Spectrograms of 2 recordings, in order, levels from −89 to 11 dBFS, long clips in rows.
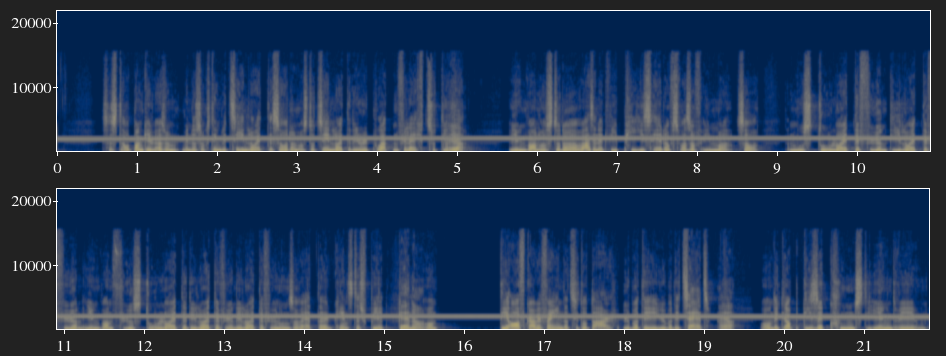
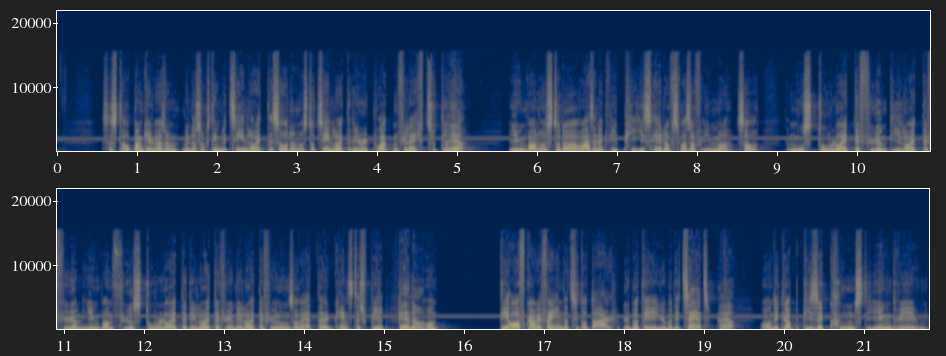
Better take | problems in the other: second | high-pitched whine; loud; throughout; 2 kHz, 6 dB below the speech; faint in the second

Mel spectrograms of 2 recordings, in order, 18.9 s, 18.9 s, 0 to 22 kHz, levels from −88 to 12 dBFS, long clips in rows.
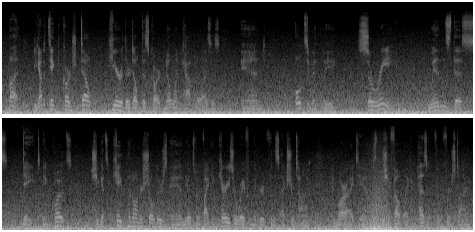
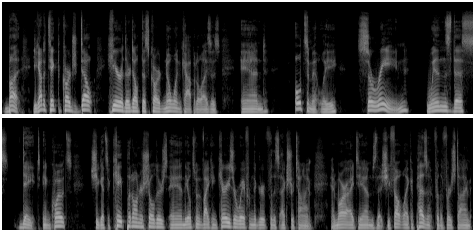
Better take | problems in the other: second | wind noise on the microphone; heavy; 5 dB below the speech

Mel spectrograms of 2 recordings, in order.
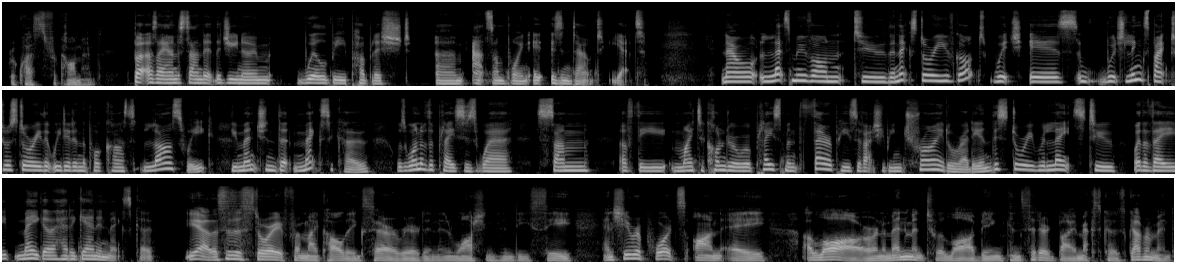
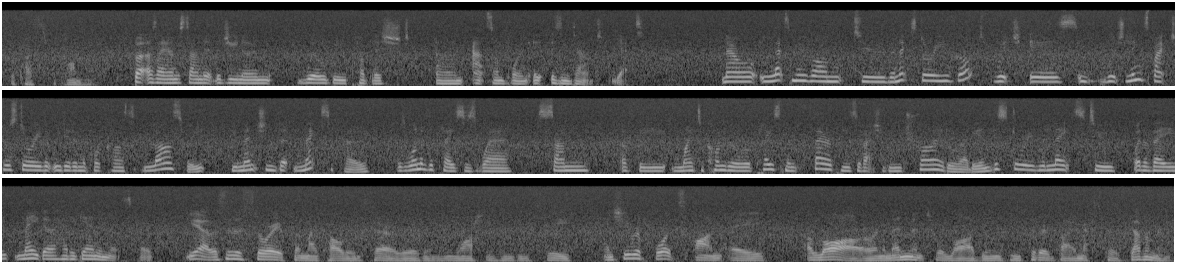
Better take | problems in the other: first | hiss; loud; throughout; 3 dB below the speech

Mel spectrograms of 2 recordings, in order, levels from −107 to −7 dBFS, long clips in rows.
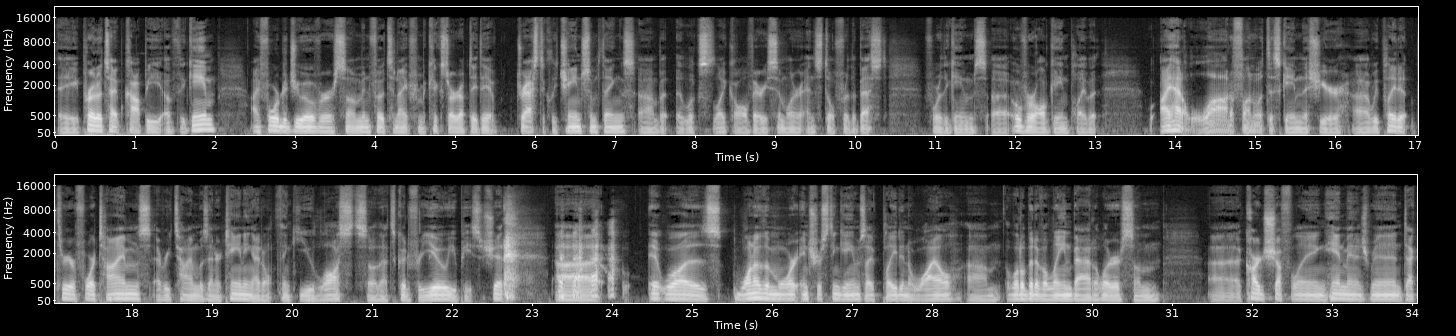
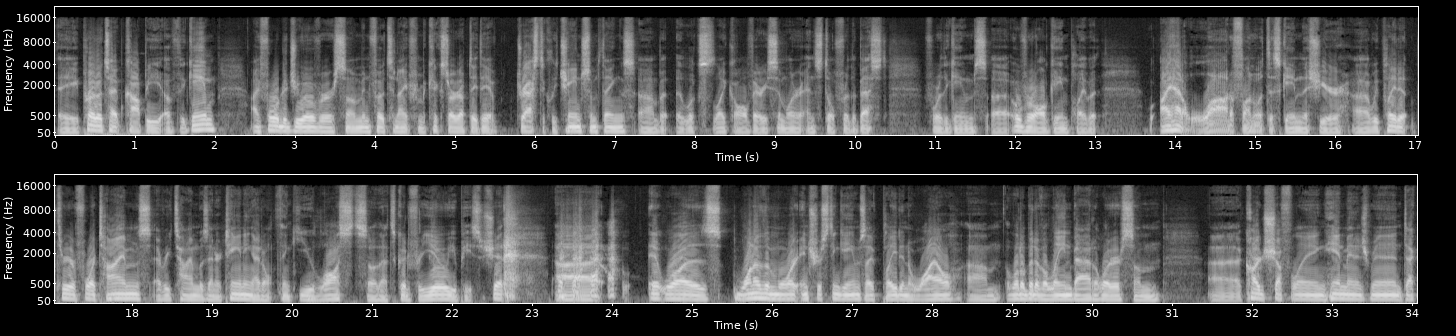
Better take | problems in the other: first | distortion; slight; 10 dB below the speech

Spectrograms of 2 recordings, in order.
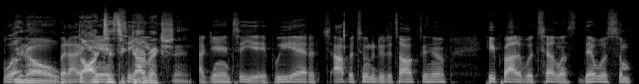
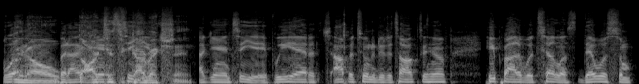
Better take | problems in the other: first | distortion; heavy; 7 dB below the speech

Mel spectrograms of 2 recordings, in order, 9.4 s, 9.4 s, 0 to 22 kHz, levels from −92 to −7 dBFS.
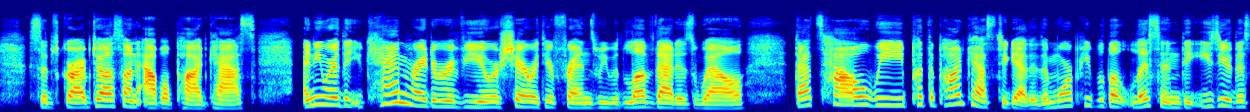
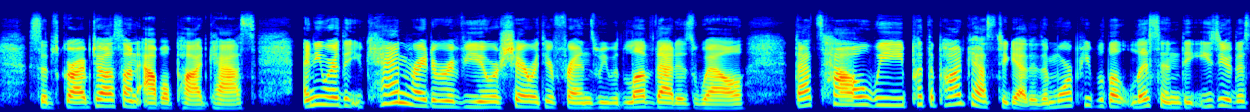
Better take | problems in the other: neither | thin; very; fading below 500 Hz; the same in both

